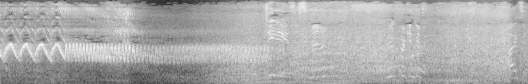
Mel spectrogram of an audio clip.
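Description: Police car siren yelping up and down about twice a second, switching to a fast warble and cutting off about three seconds in. Road traffic then builds, with a vehicle passing.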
